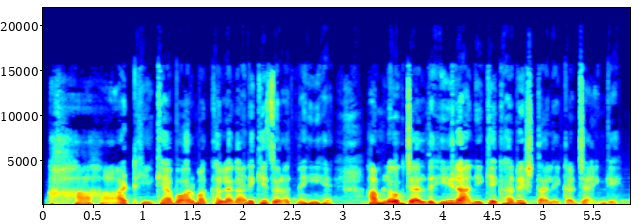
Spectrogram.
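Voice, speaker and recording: A woman's voice: medium pitch, steady tone, moderate pace, darkish tone, lightly acted. A woman voicing a bossy middle-aged mother-in-law in a cartoon family story, with a stern, commanding manner. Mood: indulgent. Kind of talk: animated family story dialogue.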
